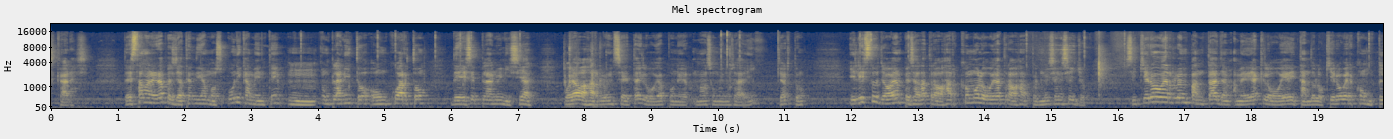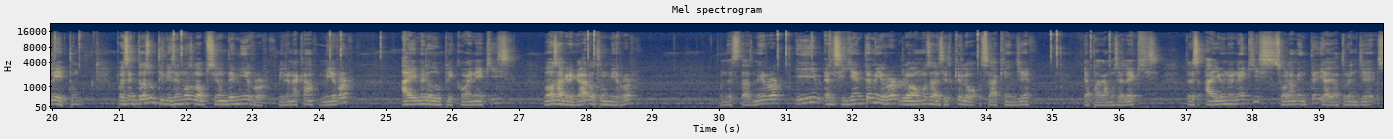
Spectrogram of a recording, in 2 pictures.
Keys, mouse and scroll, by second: 0.1-4.0 middle drag, 4.5 Tab, 5.1 middle click, 5.6 scroll up 1, 6.0 shift+middle click, 6.5 middle click, 6.5 scroll down 1, 7.9 g, 10.5-12.4 middle drag, 13.1-14.9 middle drag, 13.1 scroll up 1, 15.7-16.3 middle drag, 16.9-17.5 middle drag, 17.5-18.6 drag, 18.6-20.0 middle drag, 20.2-20.6 shift+middle drag, 22.0-24.6 drag, 25.1 middle drag, 28.2-31.2 drag, 31.6 middle click, 32.7-33.7 scroll down 2, 34.0 click, 35.1 click, 35.8 middle click, 36.1 scroll down 2, 36.8 scroll up 2, 38.0 scroll down 1, 39.7 scroll up 1.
